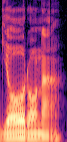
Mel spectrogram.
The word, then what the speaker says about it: Llorona: So it's like a Y sound. Okay, do it again. Like yo-yo, like llorona. Llorona? Llorona, yeah. You know how you can't roll your R's? Llorona? Llorona. Well, I guess you don't have to roll it. It's like a soft R.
